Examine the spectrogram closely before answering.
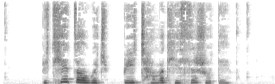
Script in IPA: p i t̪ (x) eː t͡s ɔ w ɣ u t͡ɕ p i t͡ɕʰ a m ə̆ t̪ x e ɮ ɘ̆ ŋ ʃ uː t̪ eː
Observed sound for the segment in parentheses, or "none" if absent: x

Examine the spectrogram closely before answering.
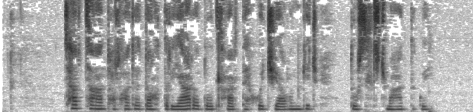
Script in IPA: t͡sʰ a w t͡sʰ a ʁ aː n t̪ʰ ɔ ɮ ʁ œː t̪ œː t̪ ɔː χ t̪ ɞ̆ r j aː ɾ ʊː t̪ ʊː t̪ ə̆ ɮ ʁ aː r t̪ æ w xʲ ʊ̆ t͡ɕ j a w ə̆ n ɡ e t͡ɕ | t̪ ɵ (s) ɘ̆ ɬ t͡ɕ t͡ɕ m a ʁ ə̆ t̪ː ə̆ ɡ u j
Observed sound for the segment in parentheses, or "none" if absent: s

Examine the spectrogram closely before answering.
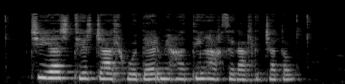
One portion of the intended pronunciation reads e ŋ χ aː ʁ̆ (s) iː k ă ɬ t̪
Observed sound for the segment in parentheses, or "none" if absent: s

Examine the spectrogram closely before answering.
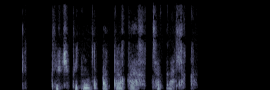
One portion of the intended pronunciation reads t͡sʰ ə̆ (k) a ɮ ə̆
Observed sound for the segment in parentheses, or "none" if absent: k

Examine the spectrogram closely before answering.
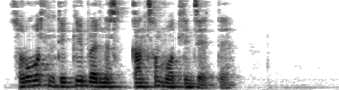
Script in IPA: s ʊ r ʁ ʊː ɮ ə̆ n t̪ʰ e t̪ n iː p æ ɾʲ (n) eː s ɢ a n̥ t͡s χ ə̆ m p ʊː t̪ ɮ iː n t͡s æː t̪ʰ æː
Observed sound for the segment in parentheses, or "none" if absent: n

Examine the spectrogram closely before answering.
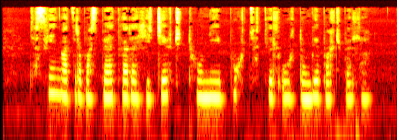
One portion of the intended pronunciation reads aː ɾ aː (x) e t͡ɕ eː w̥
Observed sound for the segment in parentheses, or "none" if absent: x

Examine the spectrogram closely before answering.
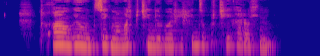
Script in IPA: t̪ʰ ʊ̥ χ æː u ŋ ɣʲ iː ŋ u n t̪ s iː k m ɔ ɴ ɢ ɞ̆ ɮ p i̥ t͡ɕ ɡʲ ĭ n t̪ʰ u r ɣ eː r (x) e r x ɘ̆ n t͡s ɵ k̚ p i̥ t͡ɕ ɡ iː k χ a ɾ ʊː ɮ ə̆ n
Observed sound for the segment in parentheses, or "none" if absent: x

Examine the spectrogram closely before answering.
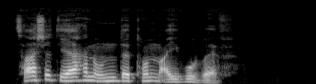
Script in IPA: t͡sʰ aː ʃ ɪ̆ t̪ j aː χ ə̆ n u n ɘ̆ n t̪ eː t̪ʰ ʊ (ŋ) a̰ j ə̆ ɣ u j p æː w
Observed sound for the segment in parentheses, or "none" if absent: n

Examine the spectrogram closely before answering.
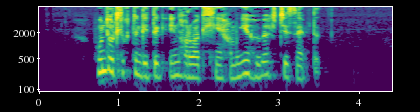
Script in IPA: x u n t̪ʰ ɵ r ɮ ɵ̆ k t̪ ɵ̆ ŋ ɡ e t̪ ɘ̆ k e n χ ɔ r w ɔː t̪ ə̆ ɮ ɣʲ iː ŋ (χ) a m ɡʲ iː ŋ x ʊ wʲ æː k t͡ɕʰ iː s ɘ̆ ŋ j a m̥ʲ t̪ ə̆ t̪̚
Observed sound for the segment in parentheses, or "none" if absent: χ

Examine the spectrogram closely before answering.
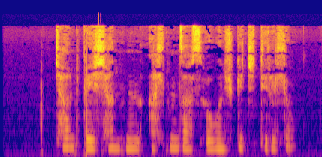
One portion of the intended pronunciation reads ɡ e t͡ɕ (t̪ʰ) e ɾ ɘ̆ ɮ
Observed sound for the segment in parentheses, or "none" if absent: t̪ʰ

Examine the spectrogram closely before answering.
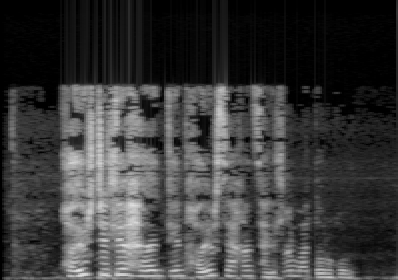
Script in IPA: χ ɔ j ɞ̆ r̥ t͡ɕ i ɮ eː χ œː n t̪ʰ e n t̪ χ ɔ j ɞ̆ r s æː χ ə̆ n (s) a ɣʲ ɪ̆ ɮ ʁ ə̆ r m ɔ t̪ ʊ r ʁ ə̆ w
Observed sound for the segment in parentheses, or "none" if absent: s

